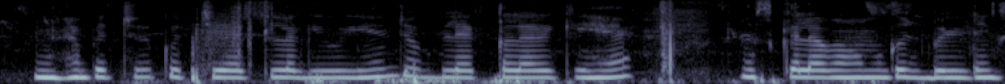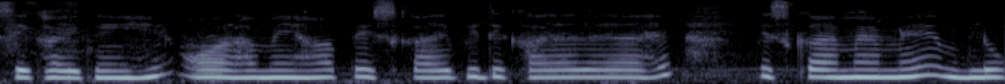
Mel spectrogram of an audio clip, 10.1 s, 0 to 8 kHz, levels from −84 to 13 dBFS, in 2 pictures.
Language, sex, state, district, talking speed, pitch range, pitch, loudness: Hindi, female, Chhattisgarh, Jashpur, 205 wpm, 245-265 Hz, 255 Hz, -26 LUFS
